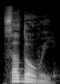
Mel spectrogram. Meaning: garden; cultivated
- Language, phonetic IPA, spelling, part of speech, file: Russian, [sɐˈdovɨj], садовый, adjective, Ru-садовый.ogg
